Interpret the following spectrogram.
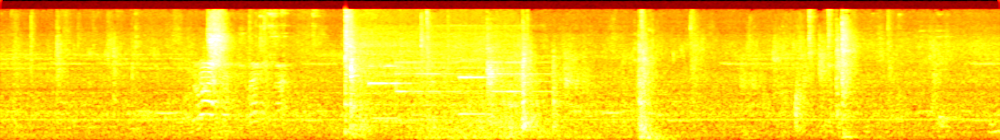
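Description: Station platform sounds around a stopped train: scattered knocks and clunks, the one about six and a half seconds in reaching lowest, with several short beeping tones in the middle and faint voices underneath.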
